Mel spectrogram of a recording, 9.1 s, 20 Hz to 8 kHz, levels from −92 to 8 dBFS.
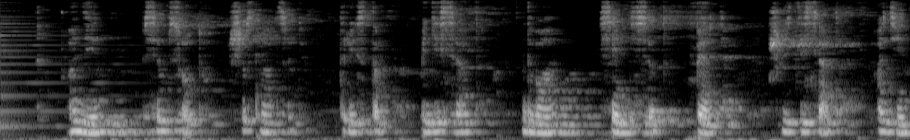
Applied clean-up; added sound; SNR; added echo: classical method WPE with log-MMSE.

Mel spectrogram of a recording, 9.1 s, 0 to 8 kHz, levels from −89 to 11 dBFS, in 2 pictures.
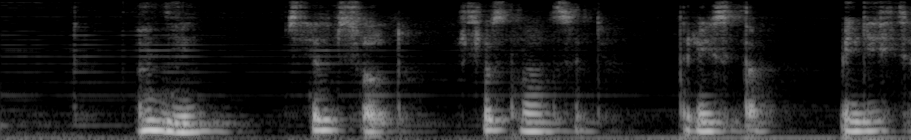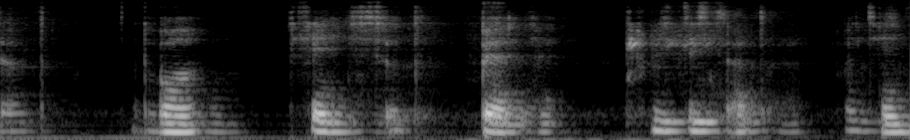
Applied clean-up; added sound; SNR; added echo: neural mask model DeepFilterNet 3.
